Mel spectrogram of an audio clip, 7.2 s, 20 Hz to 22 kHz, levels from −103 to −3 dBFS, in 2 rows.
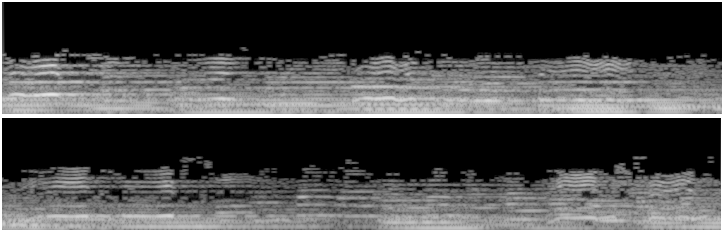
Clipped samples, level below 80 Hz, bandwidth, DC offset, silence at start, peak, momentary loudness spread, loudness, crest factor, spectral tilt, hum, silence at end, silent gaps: under 0.1%; -40 dBFS; 4.9 kHz; under 0.1%; 0 s; -8 dBFS; 12 LU; -28 LUFS; 20 dB; -5 dB/octave; none; 0 s; none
